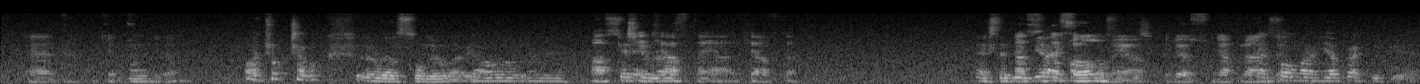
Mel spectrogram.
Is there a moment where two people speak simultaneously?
Yes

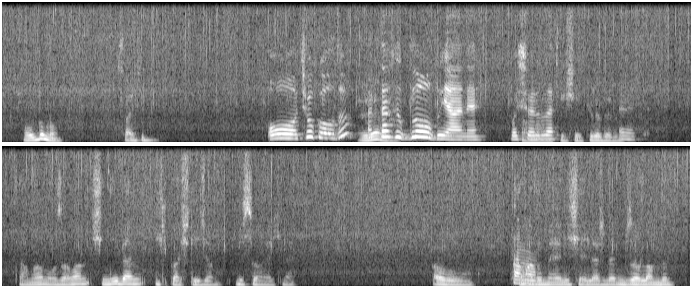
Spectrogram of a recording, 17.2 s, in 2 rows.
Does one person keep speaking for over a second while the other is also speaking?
No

